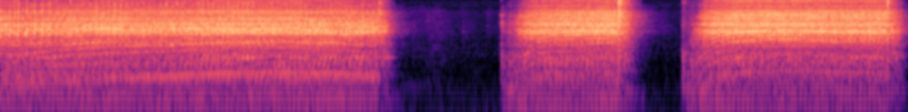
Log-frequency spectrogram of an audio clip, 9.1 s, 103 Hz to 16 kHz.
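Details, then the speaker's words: Ford Cortina Mk3 2.0 Pinto starter motor, removed and bench-tested with croc clips, turns slowly with a high strained whine in three short runs; owner believes it has gone stiff in storage and needs lubrication, high-torque replacement ordered. "want a little bit of uh lubrication I think over the years going now that's that's storage it's basically gone stiff in storage"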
